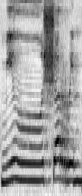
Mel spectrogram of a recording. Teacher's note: Jadi nun sukun atau tanwin yang dibaca samar antara jelas dan lebur dengan dengung. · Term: ikhfa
